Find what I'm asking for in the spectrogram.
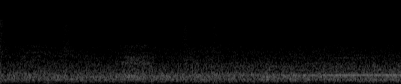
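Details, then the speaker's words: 52" Emerson Premium ceiling fan, K55 motor, four-inch downrod, running on high speed; steady even rush of air with only a faint thin whistle, no ticking, rubbing or wobble; normal operation on high speed. "let's bump it up to high shall we now it really cranks out a lot of air"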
